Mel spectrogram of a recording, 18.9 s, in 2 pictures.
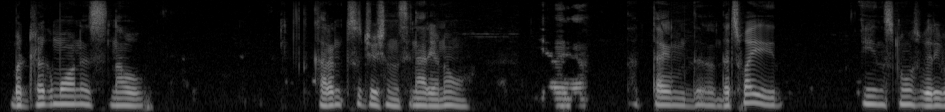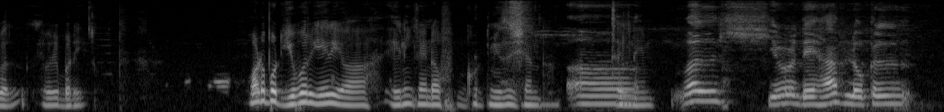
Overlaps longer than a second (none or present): none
